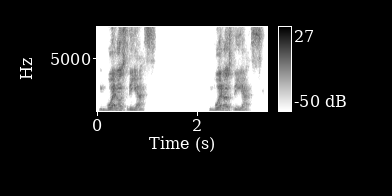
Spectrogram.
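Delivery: buenos días slowly in clear Spanish; model pronunciation. Shown as a demonstration. Teacher pronouncing words for students to repeat, buenos días as a slow model. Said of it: "gonna pronounce those words for you".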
